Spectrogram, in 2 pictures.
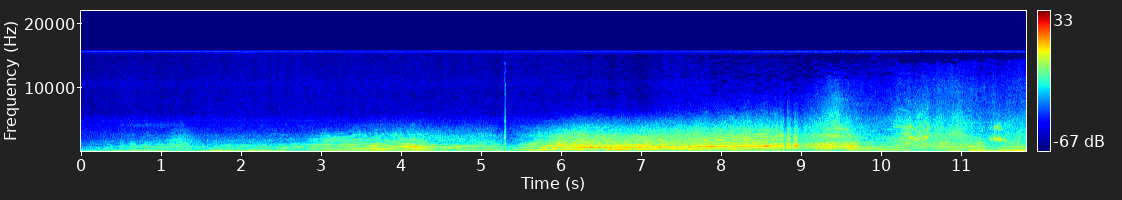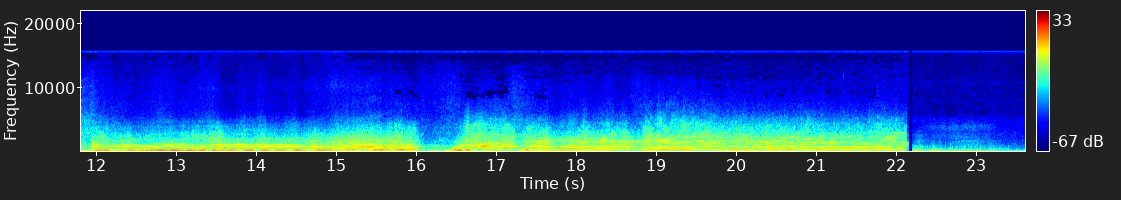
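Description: BMW E21 sports sedan race car engine at full throttle, growing louder and rising in pitch as it approaches. It drops in pitch about halfway through, then climbs again with a brief break in the sound a few seconds later. The sound cuts off suddenly near the end.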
